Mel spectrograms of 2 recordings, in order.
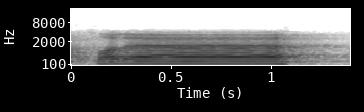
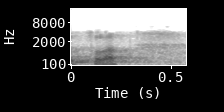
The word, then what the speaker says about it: الصلاة: فالعرب متى وقفت على التاء المربوطة جعلتها هاء. ففي الصلاة والإقامة نقول الصلاة ولا نقول الصلاة، نقول الصلاة ولا نقول الصلاة.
